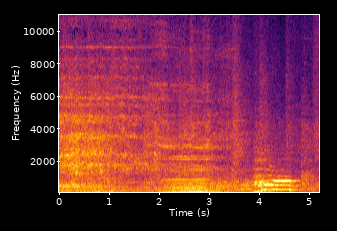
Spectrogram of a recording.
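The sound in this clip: Cows mooing in a dairy milking shed during milking, with the pit being hosed out, on a farm near Opunaki. Long, low calls rise over a constant broad hiss and hum of machinery, with a higher, louder call near the end.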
